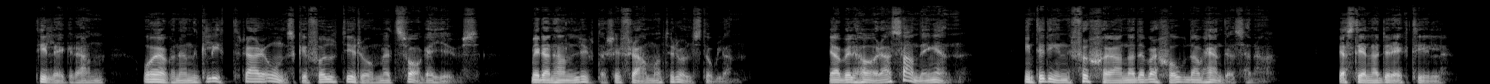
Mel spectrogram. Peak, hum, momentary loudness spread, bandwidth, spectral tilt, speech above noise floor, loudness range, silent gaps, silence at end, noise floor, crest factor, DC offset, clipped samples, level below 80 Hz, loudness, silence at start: 0 dBFS; none; 13 LU; 16.5 kHz; -6 dB/octave; 69 dB; 2 LU; none; 0.45 s; -88 dBFS; 20 dB; under 0.1%; under 0.1%; -44 dBFS; -20 LUFS; 0.35 s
